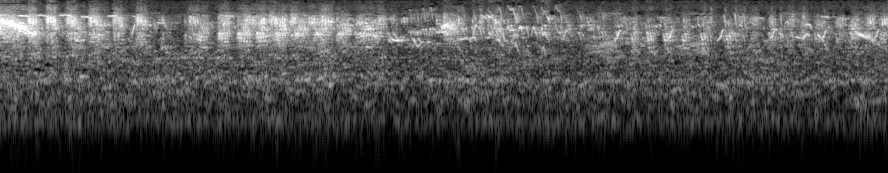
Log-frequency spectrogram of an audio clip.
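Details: Nesting weaver birds fill the air with a dense, continuous chorus of high, scratchy chirps and twitters, many voices overlapping throughout without pause.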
